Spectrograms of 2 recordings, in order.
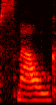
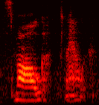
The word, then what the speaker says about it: Smaug: get to the mountain that's the desolation of smaug smog smog how do you say that smog okay so that's the first one and then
